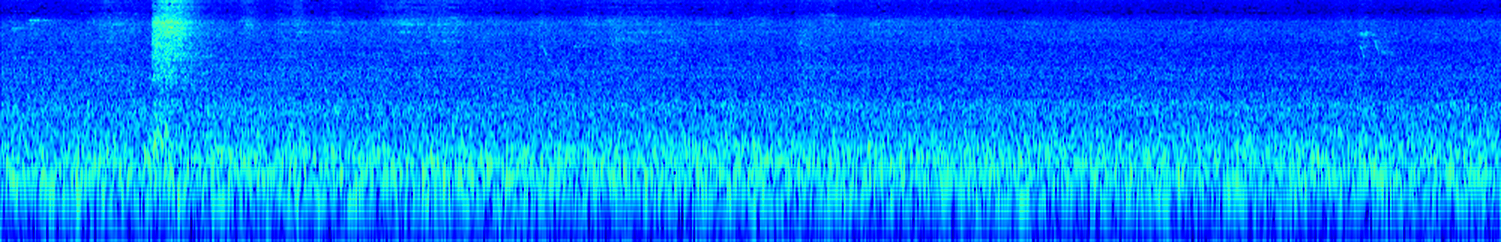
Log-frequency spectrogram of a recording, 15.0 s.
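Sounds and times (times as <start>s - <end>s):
electric train rumbling: 0.0s - 15.0s
brief hiss: 1.5s - 2.1s.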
